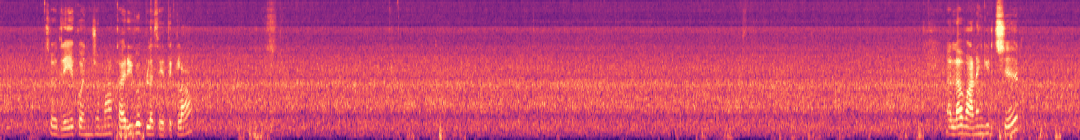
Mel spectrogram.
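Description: Food sizzles softly in hot oil.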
